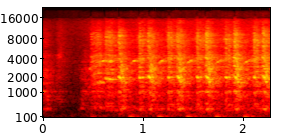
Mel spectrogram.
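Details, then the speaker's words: XR150 clone motorcycle electric start with the kickstand down and without the decompression lever: sluggish starter grind, about four laboured turns a second, no firing; slow cranking and no start, the battery seems weak. "battery, seems pretty weak."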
